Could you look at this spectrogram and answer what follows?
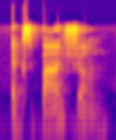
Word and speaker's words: expansion: Expansion, expansion. So the pan is more stressed.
